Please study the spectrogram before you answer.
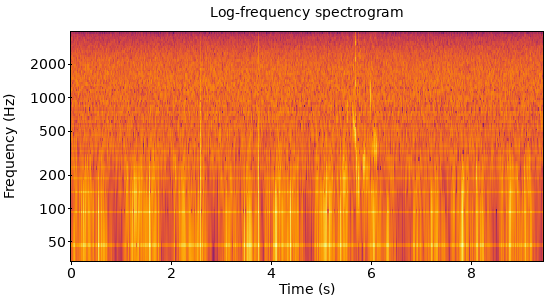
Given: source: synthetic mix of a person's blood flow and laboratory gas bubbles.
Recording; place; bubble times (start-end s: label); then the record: Doppler ultrasound of blood flow; precordium
5.30-5.35 s: bubbles
5.42-5.55 s: bubbles
5.60-6.13 s: bubbles
From the record:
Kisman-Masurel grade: 212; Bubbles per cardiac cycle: several, 3 to 8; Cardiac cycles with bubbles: 1 to 10%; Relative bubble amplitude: moderate (0.250 to 0.450); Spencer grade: 1 (occasional bubble signal discernible with the cardiac motion signal, with majority of cardiac periods free of bubbles); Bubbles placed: anywhere in the cardiac cycle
